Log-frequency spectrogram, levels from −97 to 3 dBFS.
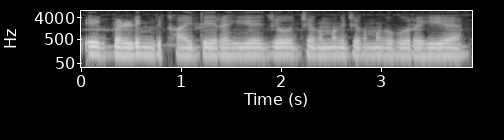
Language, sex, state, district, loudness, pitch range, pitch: Hindi, male, Uttar Pradesh, Lalitpur, -18 LUFS, 110-115 Hz, 115 Hz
